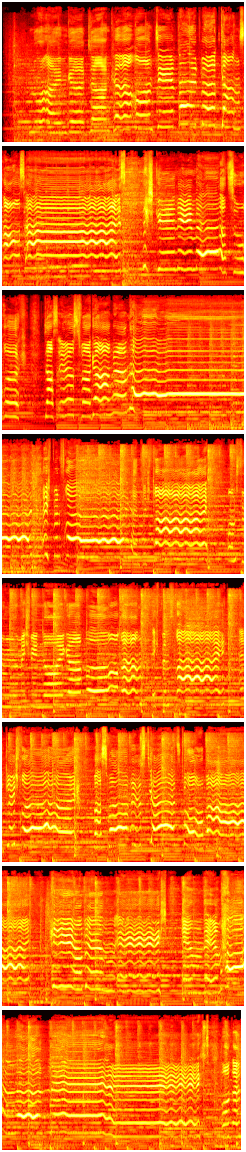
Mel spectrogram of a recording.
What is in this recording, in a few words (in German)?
Gesang kraftvoll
